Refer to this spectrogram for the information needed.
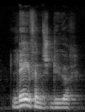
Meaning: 1. lifespan 2. longevity
- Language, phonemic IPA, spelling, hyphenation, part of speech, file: Dutch, /levənzdyr/, levensduur, le‧vens‧duur, noun, Nl-levensduur.ogg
